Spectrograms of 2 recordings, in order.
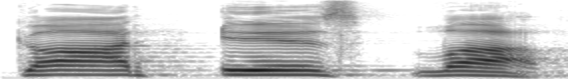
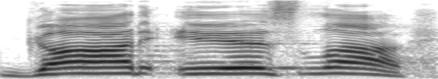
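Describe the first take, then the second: First: "is" stretched slow and leaned on, "God is love" drawn out; stress on IS. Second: "God" punched high and loud, "God is love" slow; stress on GOD. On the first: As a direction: lean hard on "is" in "God is love". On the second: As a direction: hit the word "God" in "God is love". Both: Shown as a demonstration. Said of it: "Can we understand that together?".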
